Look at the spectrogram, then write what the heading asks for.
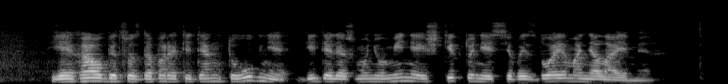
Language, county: Lithuanian, Panevėžys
